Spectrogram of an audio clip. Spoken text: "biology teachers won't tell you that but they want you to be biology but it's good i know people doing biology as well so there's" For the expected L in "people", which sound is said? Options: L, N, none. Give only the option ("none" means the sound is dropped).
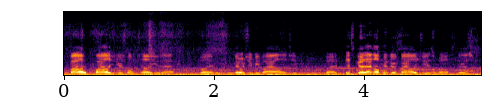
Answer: N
